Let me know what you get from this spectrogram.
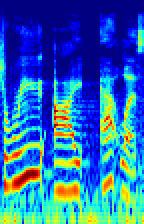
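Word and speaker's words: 3I/ATLAS: Three I atlas that's the correct way to pronounce it.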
